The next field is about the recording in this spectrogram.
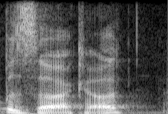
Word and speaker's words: BRZRKR: It's called Berserker, and that's spelled B-R-Z-R-K-R.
